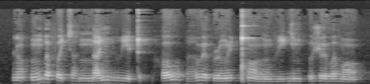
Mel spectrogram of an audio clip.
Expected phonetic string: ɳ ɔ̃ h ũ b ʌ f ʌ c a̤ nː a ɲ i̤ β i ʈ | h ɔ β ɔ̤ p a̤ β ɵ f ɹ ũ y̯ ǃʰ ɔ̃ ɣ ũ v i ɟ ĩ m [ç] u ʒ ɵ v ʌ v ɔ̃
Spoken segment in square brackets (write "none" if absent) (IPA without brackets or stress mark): h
